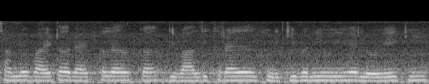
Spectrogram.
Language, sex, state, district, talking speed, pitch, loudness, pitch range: Hindi, female, Chhattisgarh, Raipur, 225 wpm, 185 Hz, -14 LUFS, 180-190 Hz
